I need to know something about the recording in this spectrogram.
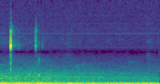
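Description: Two faint clicks in the first half second: a test probe arcing as it touches a transmission shift solenoid's lead, with no click from the solenoid itself. The solenoid is not cycling under voltage, the sign that it has failed. A steady low traffic rumble runs underneath.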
